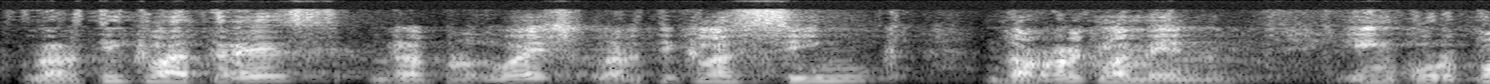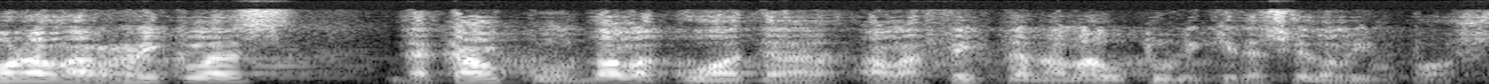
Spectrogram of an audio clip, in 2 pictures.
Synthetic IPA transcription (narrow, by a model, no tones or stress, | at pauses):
ləɾt̪iklət̪ɾɛzrəpɾuðuɛʃləɾt̪ikləsiŋk | d̪əlˠrəɣləmen | iŋkuɾpɔɾələzreɣləz | ðəkalˠkulˠd̪ələkwɔt̪əːləfɛk̚t̪əðəlawt̪ulikiðəsioðəlimpɔ̰st̪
